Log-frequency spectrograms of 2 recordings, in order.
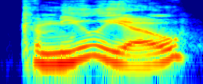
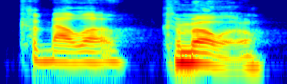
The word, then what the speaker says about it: Chamelo: So, Rockid, that's spelled R-O-K-I-D. Nuance, X-Real, everyone knows Nuance. Vuzix, Camelio, Camello.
